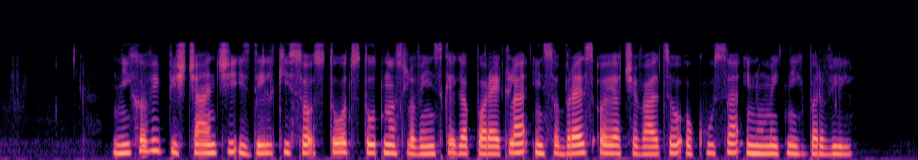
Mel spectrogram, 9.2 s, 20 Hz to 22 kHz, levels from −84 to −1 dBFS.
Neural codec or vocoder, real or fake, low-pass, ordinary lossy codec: none; real; 7.2 kHz; none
